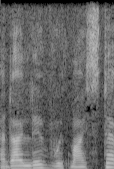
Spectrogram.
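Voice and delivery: ordinary delivery

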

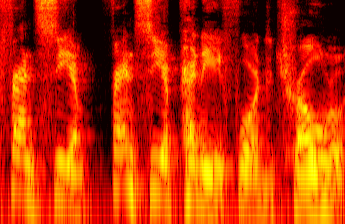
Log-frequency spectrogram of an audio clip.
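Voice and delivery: put-on pirate-style voice in a beggar's patter. Imitating how the book's trolls talk: imitating pirate-like troll voice. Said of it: "they all sound like pirates".

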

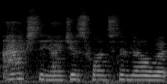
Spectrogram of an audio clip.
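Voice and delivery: barely audible, very quiet, hushed voice. In a group-project scene, [name] speaks up hesitantly, too quietly. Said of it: "could you please speak up?".

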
